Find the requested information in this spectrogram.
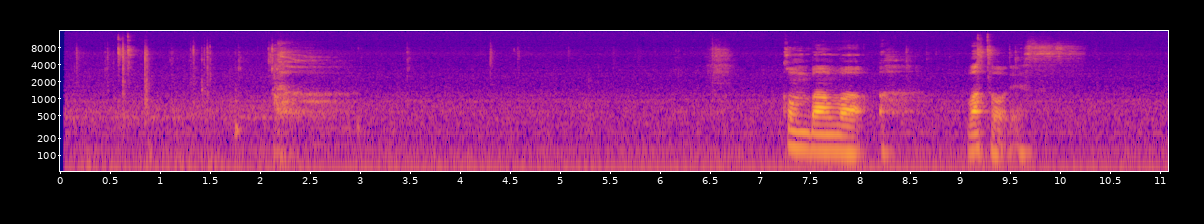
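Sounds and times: keyboard keys clicking: 0.1 - 1.9
steady low hum: 0.1 - 11.0.

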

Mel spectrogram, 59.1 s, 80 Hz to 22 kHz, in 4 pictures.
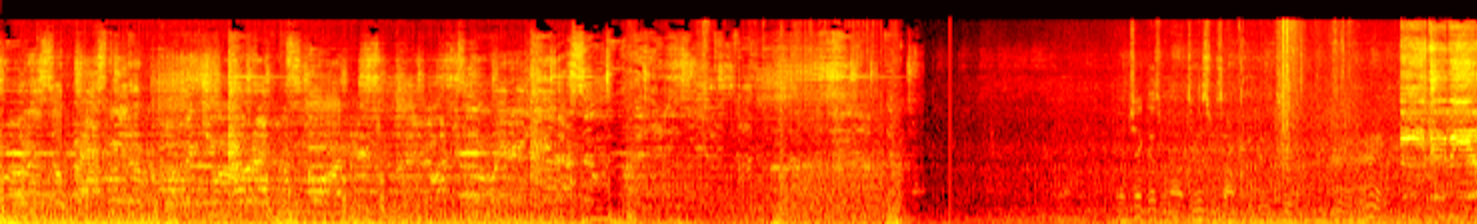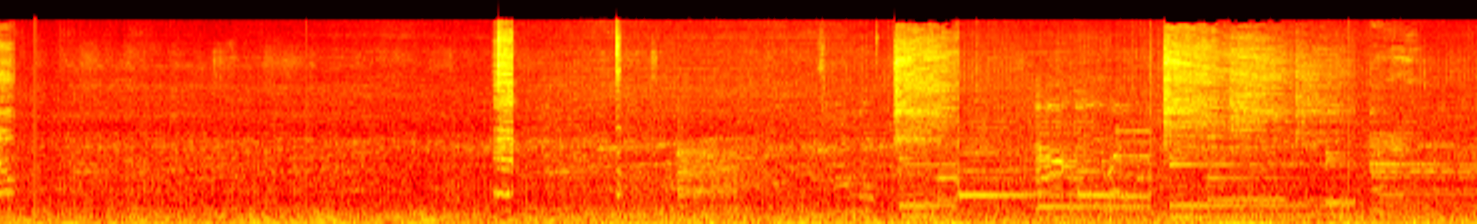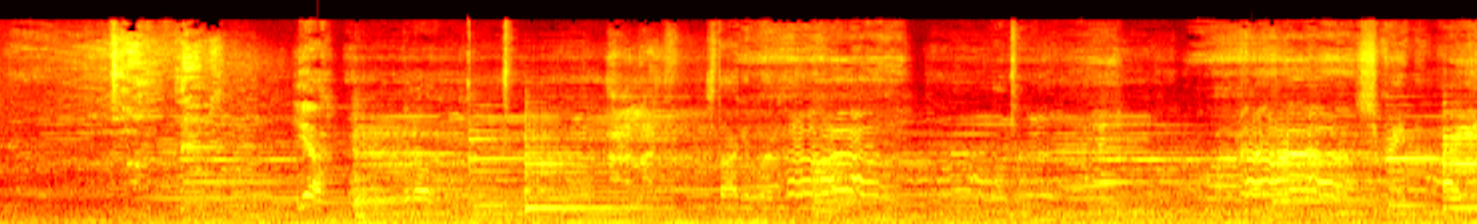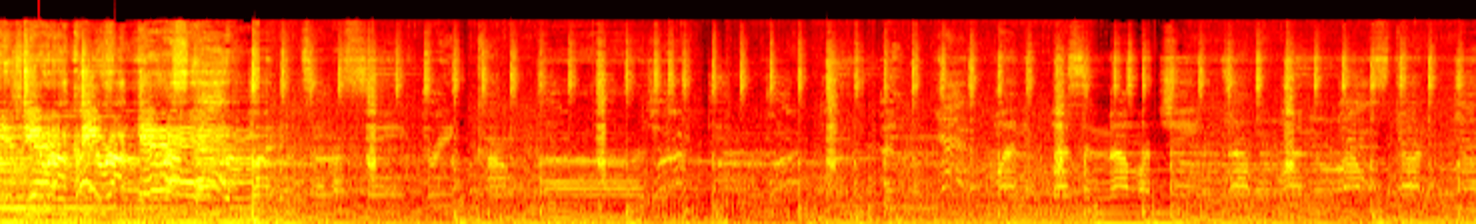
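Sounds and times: bass-heavy music through car speakers: 0.0 - 11.1, 12.2 - 59.0.

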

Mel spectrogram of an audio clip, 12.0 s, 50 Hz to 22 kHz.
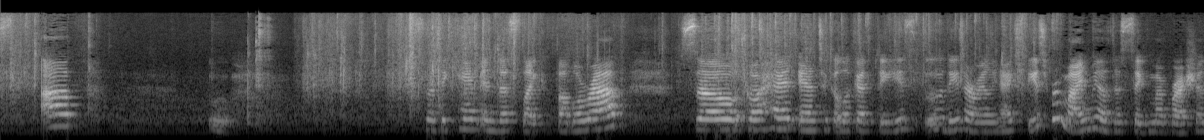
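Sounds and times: plastic packaging crinkling: 0.0 - 1.0, 3.0 - 10.8.

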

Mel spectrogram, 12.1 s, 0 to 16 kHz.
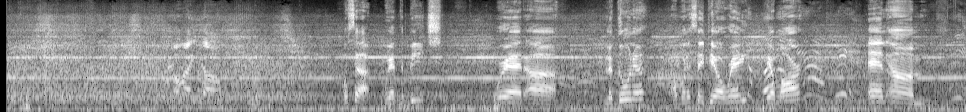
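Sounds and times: helicopter engine and rotor: 0.1 - 12.0.

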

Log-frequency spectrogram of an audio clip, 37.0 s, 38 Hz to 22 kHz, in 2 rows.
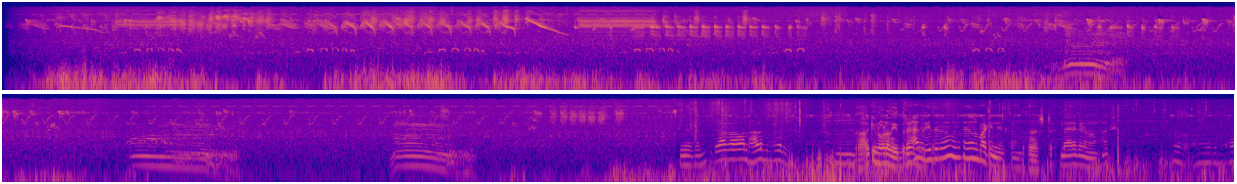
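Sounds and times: low drawn-out bird calls: 0.3 - 23.3, 24.0 - 28.6.

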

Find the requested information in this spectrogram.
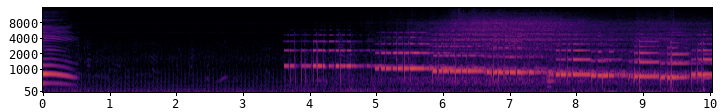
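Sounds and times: plucked string instrument melody: 3.8 - 10.0
high hiss: 5.8 - 10.0.

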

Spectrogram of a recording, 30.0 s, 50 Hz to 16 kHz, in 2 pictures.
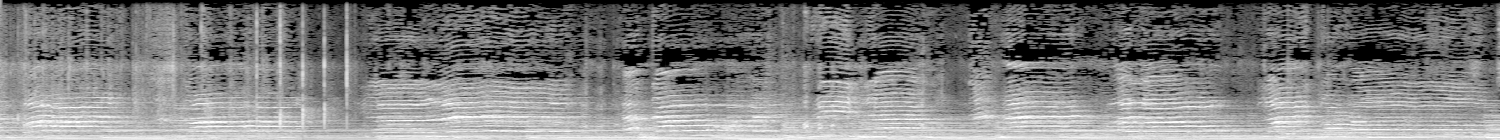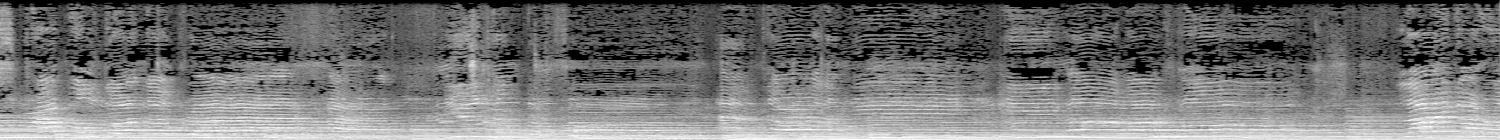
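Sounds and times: children singing: 0.0 - 30.0.

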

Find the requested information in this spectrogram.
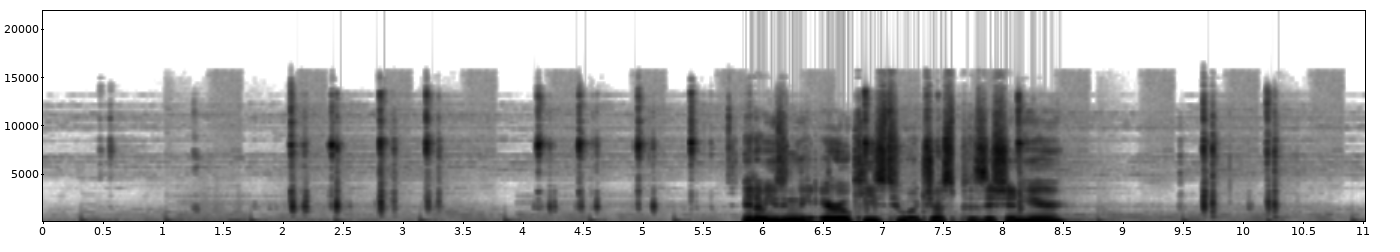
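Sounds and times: keyboard key clicks: 9.5 - 10.4.

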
